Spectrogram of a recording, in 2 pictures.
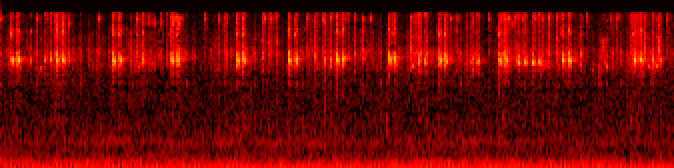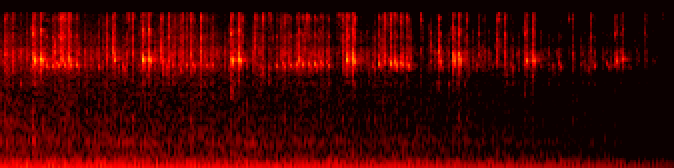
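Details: Live crickets trill in high rapid chirps over a low constant hum, the bursts thinning and fading toward the end of the stretch.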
